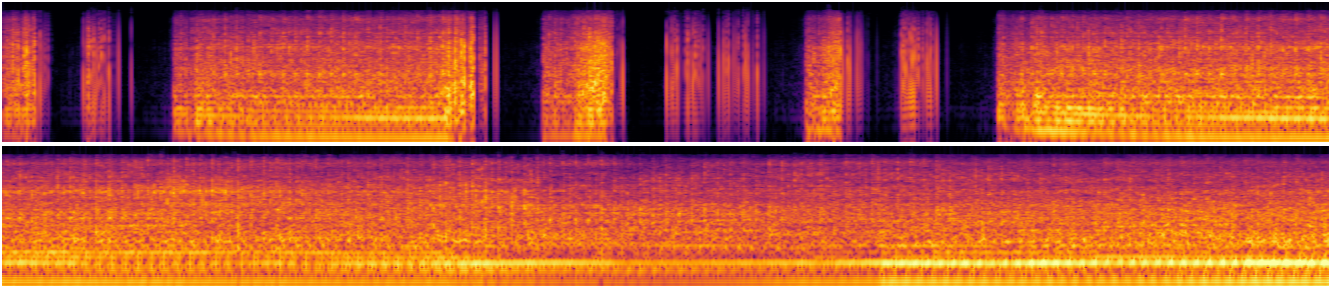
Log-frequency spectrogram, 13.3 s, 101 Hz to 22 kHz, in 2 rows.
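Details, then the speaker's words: 1978 MG with 1.6L Miata engine in a cold garage, after idle air control valve delete to fix a vacuum leak. A few short cranks, catches, settles into smooth fast cold idle easing down, no misses; normal idle. "yo i i have to admit that is the absolute best that it has ever run man that is invigorating"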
